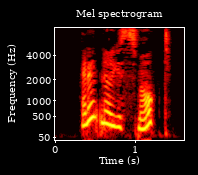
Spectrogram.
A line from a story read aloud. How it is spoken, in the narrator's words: she said, her voice embarrassingly high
